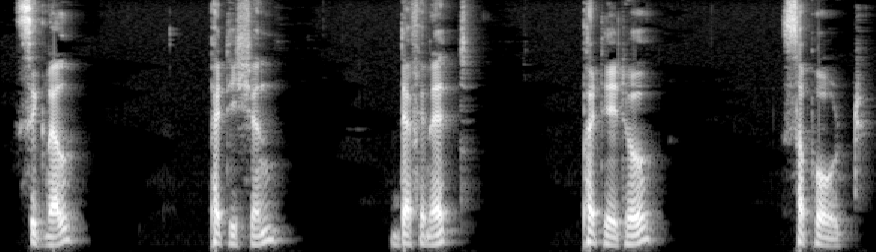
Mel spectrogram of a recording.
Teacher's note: all these vowels they give only one sound a sound that's represented by schwa in linguistics so that's something really really important this vowel sound is very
